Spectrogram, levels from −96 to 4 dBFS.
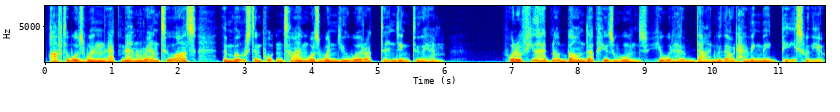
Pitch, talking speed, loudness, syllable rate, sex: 135 Hz, 190 wpm, -17 LUFS, 4.6 syllables/s, male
